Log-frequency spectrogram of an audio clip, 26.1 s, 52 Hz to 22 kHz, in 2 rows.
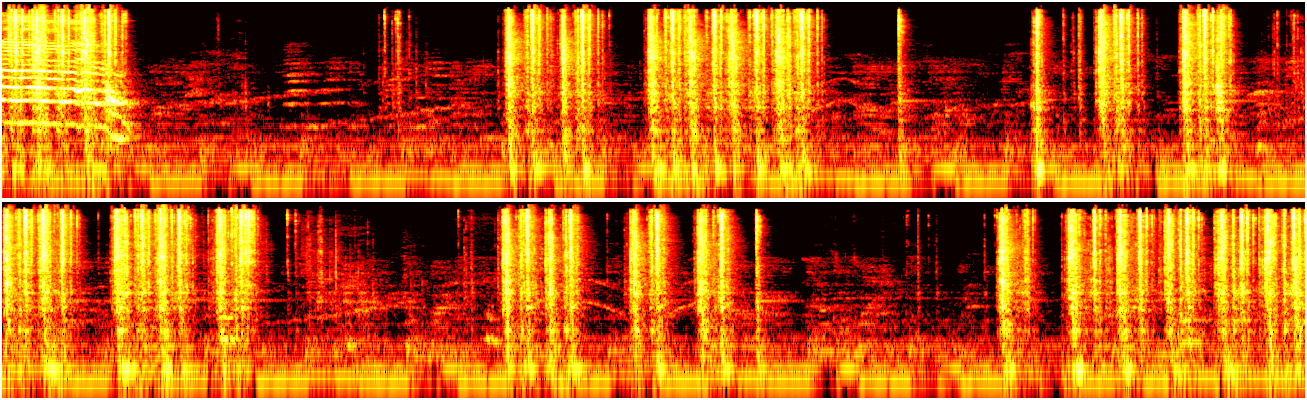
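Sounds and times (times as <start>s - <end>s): typewriter keystrokes: 0.0s - 1.3s, 3.8s - 4.2s, 5.0s - 8.2s, 10.3s - 12.3s, 12.9s - 16.3s, 18.0s - 20.6s, 22.9s - 26.0s
background music: 0.0s - 26.0s.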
